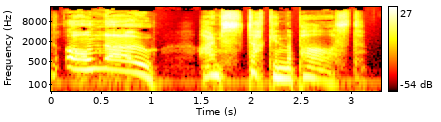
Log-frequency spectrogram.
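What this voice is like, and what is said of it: Very dramatic voice. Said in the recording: “in a very dramatic voice”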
